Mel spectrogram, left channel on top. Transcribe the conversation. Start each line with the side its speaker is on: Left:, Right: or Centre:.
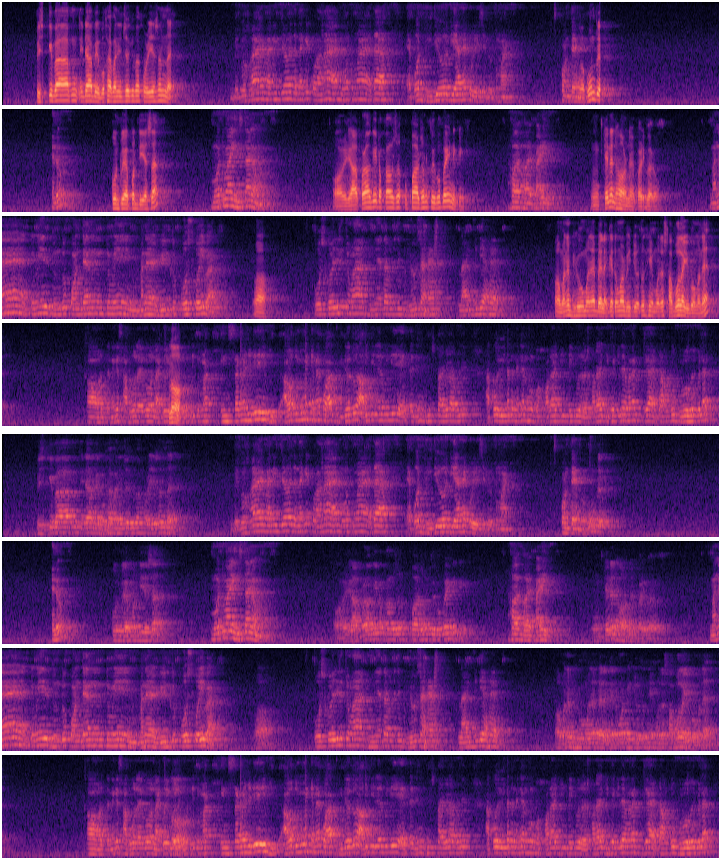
Left: পিছে কিবা এতিয়া ব্যৱসায় বাণিজ্য কিবা কৰি আছে নে নাই?
Right: ব্যৱসায় বাণিজ্য তেনেকে কৰা নাই, মই তোমাৰ এটা', এপত ভিডিঅ' দিয়াহে কৰি ছিলো তোমাৰ, কণ্টেণ্ট',
Left: অ', কোনটো
Right: হেল্ল',
Left: কোনটো এপত দি আছা?
Right: মই তোমাৰ ইনষ্টাগ্ৰামত',
Left: অ', ইয়াৰ পৰাও কি টকা ওজ - উপাৰ্জন কৰিব পাৰি নেকি?
Right: হয়', - হয়', পাৰি',
Left: উম', কেনে ধৰণে পাৰি বাৰু?
Right: মানে তুমি যোনটো কণ্টেণ্ট তুমি মানে ৰীলটো পোষ্ট কৰিবা',
Left: অ',
Right: পোষ্ট কৰি যদি তোমাৰ ধুনীয়া এটা যদি ভিউচ আহে, লাইক যদি আহে',
Left: অ', মানে ভিউ মানে বেলেগে তোমাৰ ভিডিঅ'টো সেই মতে চাব লাগিব মানে?
Right: অ', তেনেকে চাবও লাগিব লাইক কৰিবই
Left: ন
Right: লাগিব যে তোমাৰ', ইনষ্টাগ্ৰামে যদি ভিডি আৰু তুমি মান কেনেকে কৰা ভিডিঅ'টো আজি দিলে বুলি এ', - এদিন ভিউজ পাই গ'লা বুলি', আকৌ এতিয়া তেনেকে নহ'ব সদায় দি থাকিব লাগে সদায় দি থাকিলে মানে যাই একাউণ্টটো গ্ৰো হৈ পেলাই',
